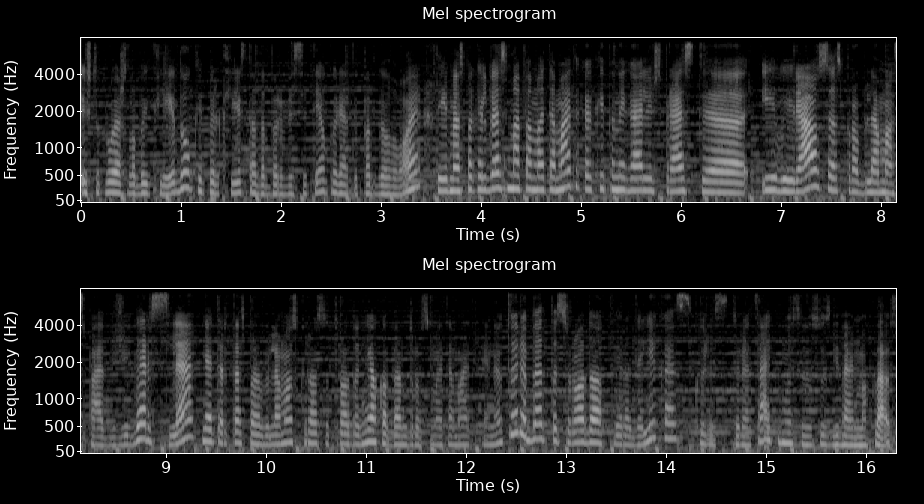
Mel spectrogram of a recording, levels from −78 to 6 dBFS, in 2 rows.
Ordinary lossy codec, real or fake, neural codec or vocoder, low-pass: AAC, 48 kbps; real; none; 7.2 kHz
